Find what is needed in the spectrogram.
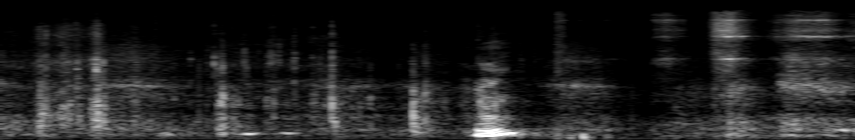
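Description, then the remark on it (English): A metal slinky spring toy shifts and clinks in soft, irregular bursts, with a few sharper metallic rattles and one brief louder wobble, fairly quiet with no talking. “And it is a slinky. Any of you ever received that as a Christmas gift?”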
